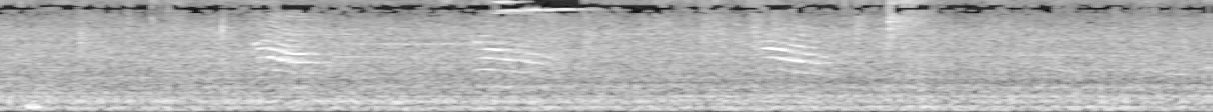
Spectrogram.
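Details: Baby-faced female Singapura cat giving three soft, thin meows, each a short bent tone spaced about one and a half seconds apart, half buried under a steady low rumbling background noise.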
